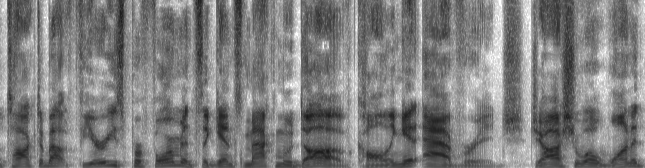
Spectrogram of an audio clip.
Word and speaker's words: Makhmudov: So for so for Arslan Makhmudov, that's the right way to pronounce it, right?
